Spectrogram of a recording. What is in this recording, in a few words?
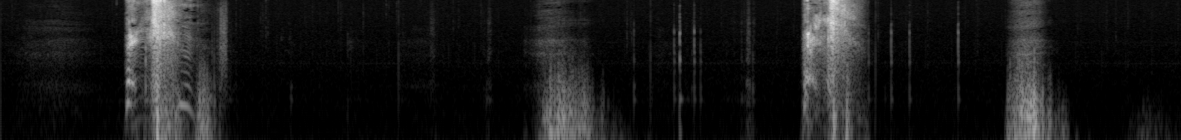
exploded, male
